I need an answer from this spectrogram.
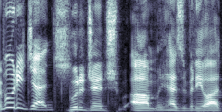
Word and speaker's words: Buttigieg: Buttigieg, I say his name wrong. Everybody Buttigieg. says his name wrong. It's Right. Booty Judge.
